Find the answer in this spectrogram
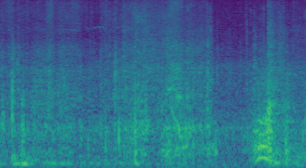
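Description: Cardboard box being lifted out of a portable fridge's wire basket, rustling and scraping, with no sharp knocks.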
